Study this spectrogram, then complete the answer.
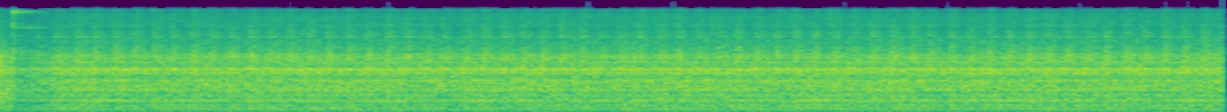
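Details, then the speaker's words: Tool making a light cut while modifying a bandsaw; steady even cutting hiss with faint high singing tone, no chatter; tool biting cleanly, audibly cutting rather than dull. "I can hear it is cutting. I don't know if you can hear it, but I begin to can hear when it is cutting and when it is dull or not cutting."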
